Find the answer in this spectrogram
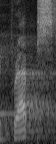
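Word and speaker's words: perhaps: English में पर HEPS जिसकी अदायगी मैंने आपको बताई कि पेप्स या पर हैप्स जिसमें आर साइलेंट कर दिया जाएगा ऐसे कि जाती है इसकी अदायगी तो आप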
